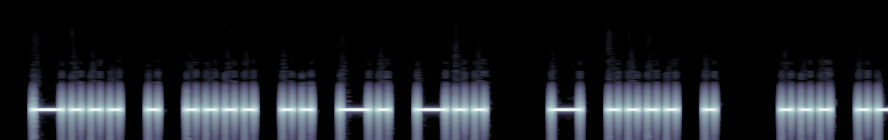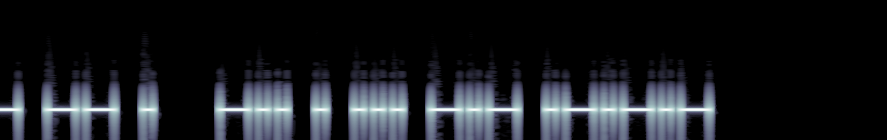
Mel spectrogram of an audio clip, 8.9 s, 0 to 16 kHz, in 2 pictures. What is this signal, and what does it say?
Morse code, heard as a keyed tone, about 25 wpm, 700 Hz. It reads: BEHIND THE SAME DESK.
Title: A Sound Of Thunder 25wpm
